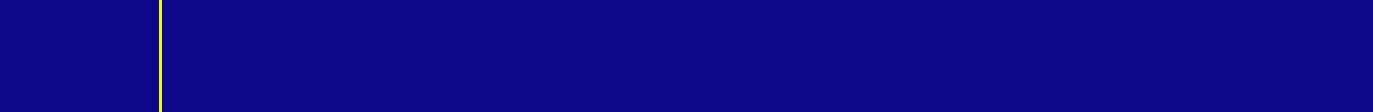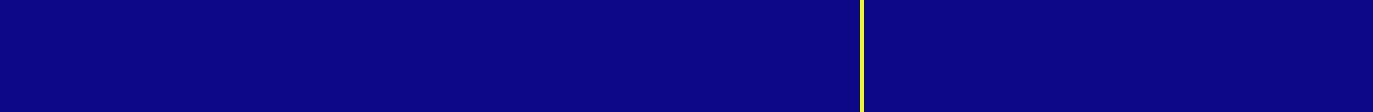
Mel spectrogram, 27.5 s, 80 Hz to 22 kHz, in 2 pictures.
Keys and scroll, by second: 0.0 ctrl+z, 1.0 v, 2.7 ctrl+d, 2.9 x, 4.0 Delete, 4.3 ctrl+z, 4.5 Delete, 5.3-6.7 typing, 7.3 ctrl+d, 10.0 x, 10.9 Delete, 11.5 l, 12.1 v, 13.7-15.4 typing, 18.0-18.8 typing, 21.7 ctrl+d, 22.1 Caps_Lock, 22.5 typing, 24.7 ctrl+d, 25.0-27.2 typing.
